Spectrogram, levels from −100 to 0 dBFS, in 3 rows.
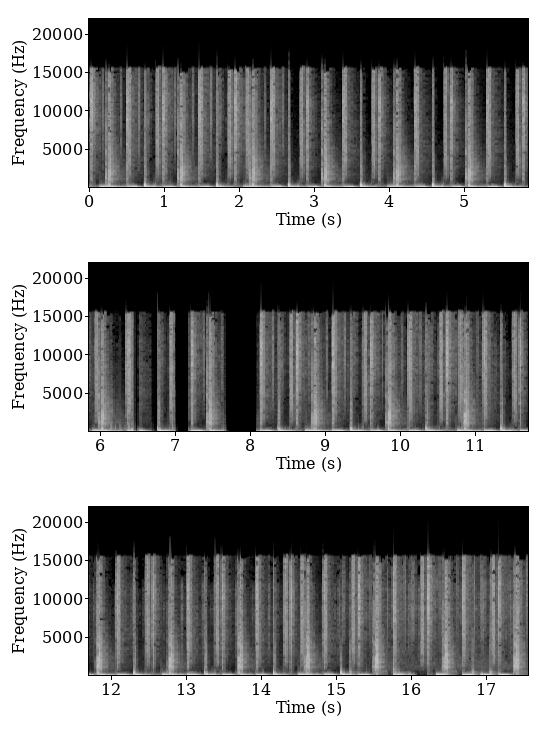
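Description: Repeated stalls (stutter) run from 6.09 to 7.21 s. Packets kept arriving late, so the jitter buffer emptied 16 times, and the receiver stretched the last sound to fill 475 ms, 43% of that stretch, with the longest hold lasting 190 ms. The audio drags and stutters, but nothing is lost.

A call audio freeze follows at 7.66 to 8.11 s. The sound stops and is carried on for 430 ms, 380 ms of it silent, before resuming where it left off. The likely cause is packets held up in transit, which drained the buffer and added 430 ms of delay.

A jitter buffer slow-down runs from 9.29 to 10.73 s. To rebuild its reserve, the receiver repeated single pitch periods and pieces of pauses, adding 95 ms in total. The audio plays at 94% speed with its pitch unchanged, so sounds are drawn out.

A jitter buffer speed-up runs from 12.83 to 17.53 s. The buffer had built up more audio than its target, so the receiver cut short pieces of pitch periods, removing around a fifth of a second in all. 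The audio plays at 104% speed with its pitch unchanged.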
